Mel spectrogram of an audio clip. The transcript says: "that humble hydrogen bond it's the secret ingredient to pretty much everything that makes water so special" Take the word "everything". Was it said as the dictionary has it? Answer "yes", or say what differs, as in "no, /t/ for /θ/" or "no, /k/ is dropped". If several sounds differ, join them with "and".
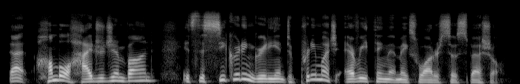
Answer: yes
